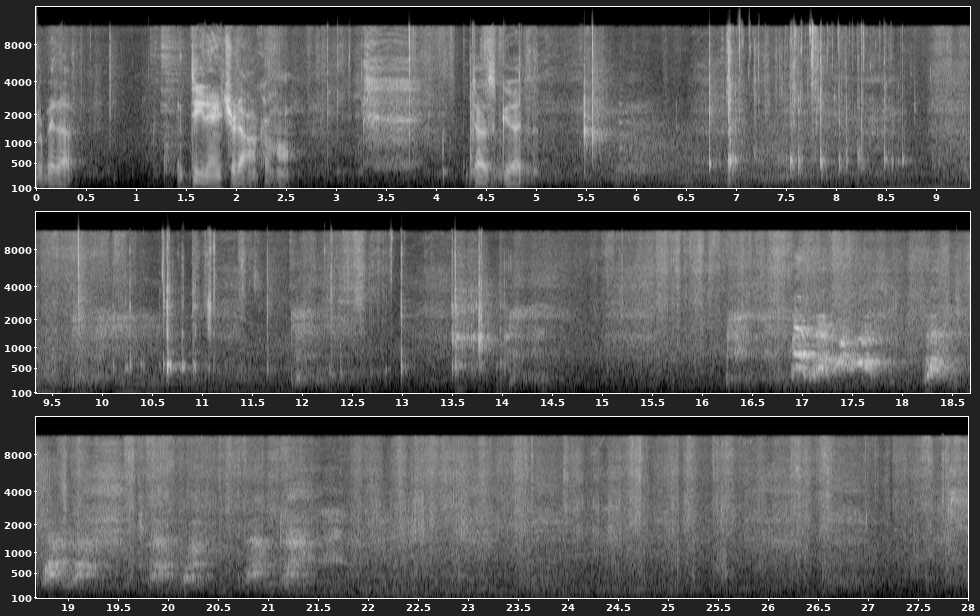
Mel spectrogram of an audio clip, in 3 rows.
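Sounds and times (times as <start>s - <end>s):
small objects clicking and tapping: 6.7s - 8.8s, 9.7s - 11.8s
dog barking: 16.9s - 21.5s.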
